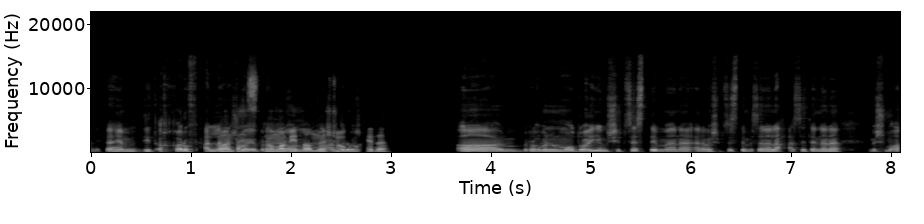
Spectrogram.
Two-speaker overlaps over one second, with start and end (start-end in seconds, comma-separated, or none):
1.3-2.7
